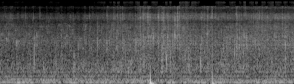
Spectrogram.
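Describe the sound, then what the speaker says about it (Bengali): Vegetables hit hot oil in a kadai (wok) and fry with a dense, steady sizzle close to the mic. A sharper pop and crackle comes partway through, and no one speaks. "এদিকে কড়াইতে আমি তেল বসিয়ে দিয়েছি, তেল গরম হয়ে গেছে। এবার সবজিগুলো এক এক করে আমি কড়াইতে ঢেলে দিলাম।"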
